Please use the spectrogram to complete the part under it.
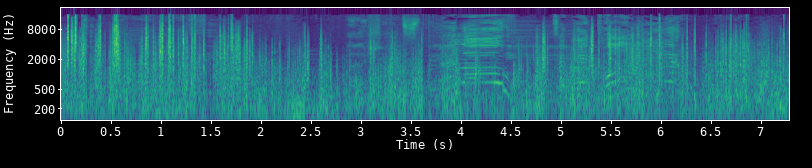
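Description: Strong wind buffets the microphone outdoors.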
